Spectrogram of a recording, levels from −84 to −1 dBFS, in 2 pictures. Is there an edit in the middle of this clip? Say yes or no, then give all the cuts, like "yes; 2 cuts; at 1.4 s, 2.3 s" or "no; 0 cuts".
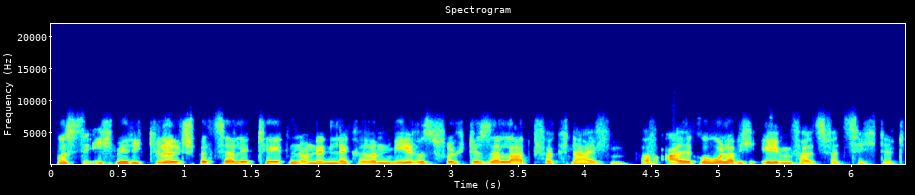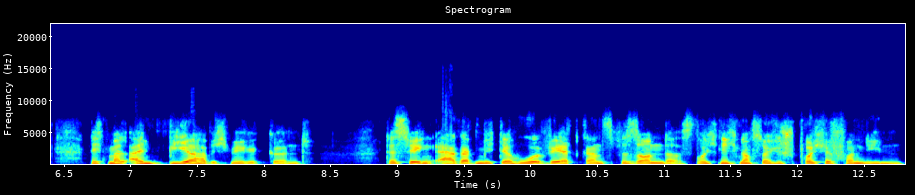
yes; 2 cuts; at 4.4 s, 11.3 s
